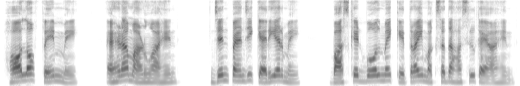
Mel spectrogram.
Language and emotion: Sindhi, neutral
